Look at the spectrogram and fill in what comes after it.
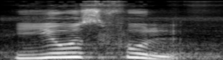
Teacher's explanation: जरी बिगिनिंगला यू असला, वॉवेल असला, तरी उच्चार मात्र य होतोय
